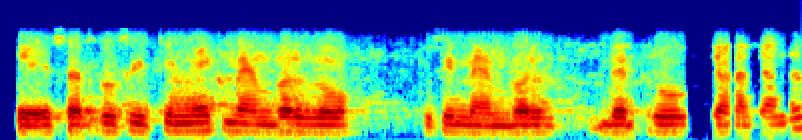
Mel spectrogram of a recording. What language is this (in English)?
Punjabi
